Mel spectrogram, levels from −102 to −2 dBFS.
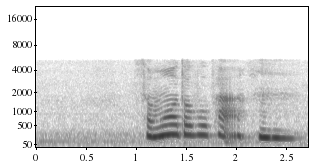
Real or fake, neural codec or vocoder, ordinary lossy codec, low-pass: real; none; none; 5.4 kHz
